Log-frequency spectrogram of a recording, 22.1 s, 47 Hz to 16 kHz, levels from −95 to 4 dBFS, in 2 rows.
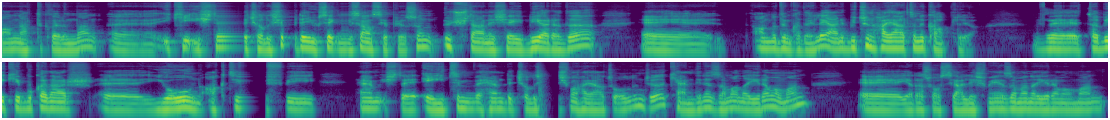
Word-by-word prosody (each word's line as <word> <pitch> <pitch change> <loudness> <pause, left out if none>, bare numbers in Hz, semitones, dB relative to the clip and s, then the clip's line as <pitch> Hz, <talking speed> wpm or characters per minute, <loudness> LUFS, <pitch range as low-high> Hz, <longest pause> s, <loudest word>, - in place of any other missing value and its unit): anlattıklarından, 115 +3 -2
eee, 105 -3 -6 0.2
2 130 +3 -1
işte 145 0 +1
çalışıp 135 - 0
bir - - -9
de - - +10
yüksek 125 -2 +4
lisans 115 +1 +1
yapıyorsun. 105 +9 -3
3 165 -8 +3
tane 120 -4 +2
şey 110 -1 +1
bir 140 +1 +8
arada, 140 +10 +2 0.4
eee, 105 -2 -1 0.4
anladığım 130 -2 0
kadarıyla 115 +6 +1
yani 130 -5 +2
bütün 140 +6 +3
hayatını 135 -1 +4
kaplıyor - - -7 0.6
ve 120 -1 +2
tabii 135 +1 +4
ki 135 -3 0
bu 125 - -1
kadar, 130 -3 +1
eee, 115 -3 -1
yoğun, 120 +4 +5
aktif 135 +3 -6 0.4
bir 120 -3 -2 0.4
hem 130 0 -1
işte 115 -2 -1
eğitim 115 +3 0
ve 125 - -1
hem 125 0 -3
de 120 - -4
çalışma 120 +1 -4
hayatı 110 -2 -3
olunca 160 +8 -1
kendine 120 +3 -3
zaman 125 +2 -3
ayıramaman, 145 - -1 0.5
eee, - - +1
ya 110 0 -1
da 115 -1 -4
sosyalleşmeye 115 +2 -3
zaman 120 0 0
ayıramaman, 115 +1 -3
120 Hz, 135 wpm, -22 LUFS, 115-135 Hz, 0.6 s, de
